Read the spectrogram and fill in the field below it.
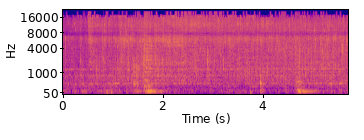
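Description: Onions browned in a pan sizzle and fry steadily as tomato goes in for an okra stir-fry, with occasional stirring scrapes over the continuous crackle and no talk.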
